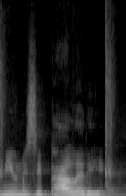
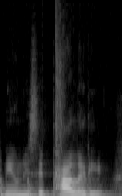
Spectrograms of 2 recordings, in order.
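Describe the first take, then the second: The two takes are said the same way.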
